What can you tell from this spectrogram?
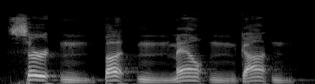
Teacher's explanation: The letter T is sometimes kind of nasal when we make the glottal T.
